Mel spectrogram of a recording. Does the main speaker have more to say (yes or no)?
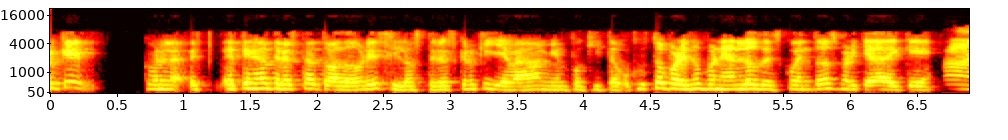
yes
